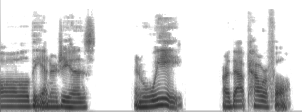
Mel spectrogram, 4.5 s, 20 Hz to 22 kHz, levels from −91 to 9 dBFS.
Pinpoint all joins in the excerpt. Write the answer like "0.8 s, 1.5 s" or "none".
none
